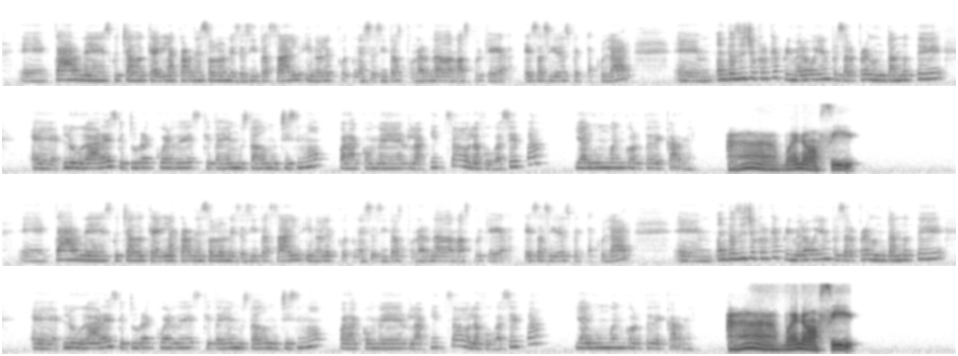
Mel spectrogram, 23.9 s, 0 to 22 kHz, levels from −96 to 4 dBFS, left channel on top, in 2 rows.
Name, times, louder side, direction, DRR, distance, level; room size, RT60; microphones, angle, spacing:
voice 1, 0.0-12.0 12.3-18.7 19.1-20.6, left 1 dB, 70° left, 2.2 m, -46 dB
voice 2, 21.0-22.6, right 6 dB, 80° right, 0.5 m, -28 dB
8.3 x 3.0 x 4.9 m
head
